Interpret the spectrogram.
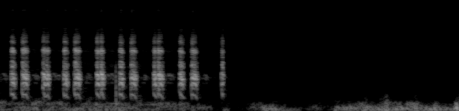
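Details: Male chukar partridge used for hunting utters about a dozen gravelly chuk notes in quick succession over two seconds, then falls silent while low rumbling background noise continues.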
